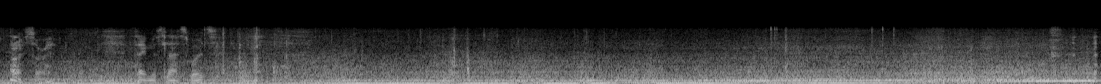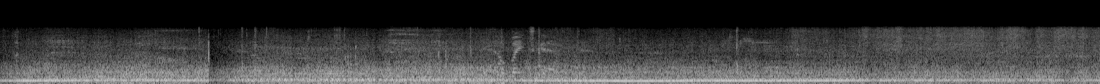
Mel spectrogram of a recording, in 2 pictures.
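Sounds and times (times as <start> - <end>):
vehicle engine running: 0.0 - 22.0
vehicle knocks and rattles: 2.0 - 3.0, 4.3 - 5.1.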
